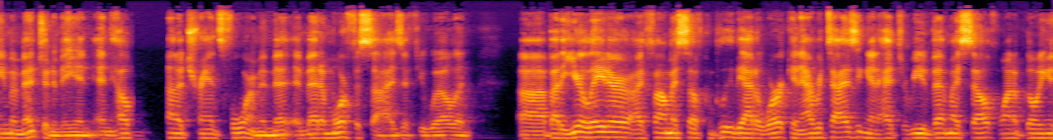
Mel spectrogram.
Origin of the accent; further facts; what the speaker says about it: New York City, New York, United States; I born and raised in the Bronx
